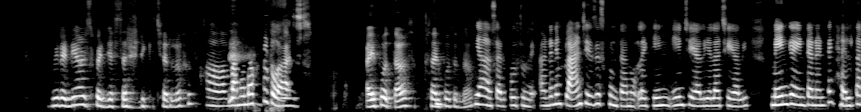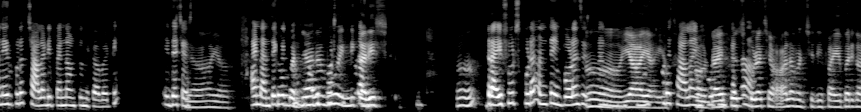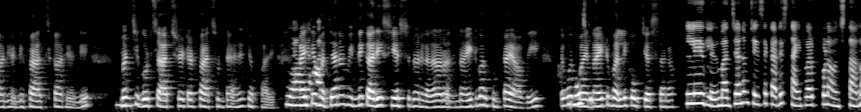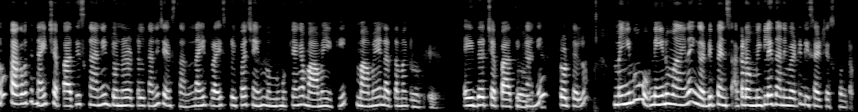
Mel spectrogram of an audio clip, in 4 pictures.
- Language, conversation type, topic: Telugu, podcast, రోజువారీ భోజనాన్ని మీరు ఎలా ప్రణాళిక చేసుకుంటారు?
- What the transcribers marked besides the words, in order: other background noise; laughing while speaking: "స్పెండ్ చేస్తారండి కిచెన్‌లో?"; in English: "స్పెండ్"; in English: "వన్ అండ్ హాఫ్ టు టూ అవర్స్"; in English: "ప్లాన్"; in English: "లైక్"; in English: "మెయిన్‌గా"; in English: "హెల్త్"; in English: "డిపెండ్"; tapping; in English: "అండ్"; in English: "సో"; in English: "డ్రై ఫ్రూట్స్‌కి"; in English: "కర్రీస్"; in English: "డ్రై ఫ్రూట్స్"; in English: "ఇంపార్టెన్స్"; in English: "ఫ్రూట్స్"; in English: "డ్రై ఫ్రూట్స్"; in English: "ఇంపార్టెంట్"; in English: "ఫైబర్"; in English: "ఫ్యాట్స్"; in English: "గుడ్ సాచురేటెడ్ ఫ్యాట్స్"; in English: "కర్రీస్"; in English: "నైట్"; in English: "మోస్ట్‌లీ"; in English: "నైట్"; in English: "కుక్"; in English: "కర్రీస్ నైట్"; in English: "నైట్ చపాతీస్"; in English: "నైట్ రైస్ ప్రిఫర్"; in English: "అండ్"; in English: "ఐదర్"; in English: "డిపెండ్స్"; in English: "డిసైడ్"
